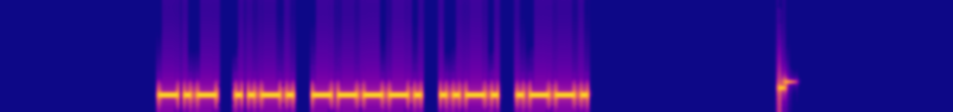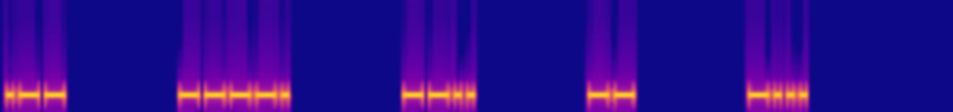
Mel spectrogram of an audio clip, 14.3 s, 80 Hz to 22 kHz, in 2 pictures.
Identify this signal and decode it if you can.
Morse code, heard as a keyed tone, about 25 wpm, spaced as for 13 wpm, 700 Hz. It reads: KF9FP W9ZMB
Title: USA Call Signs - 5 Characters - 6x Character Spacing - 25wpm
